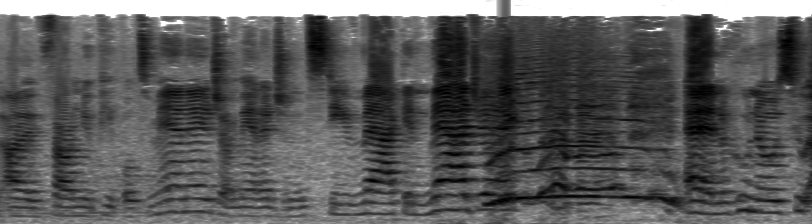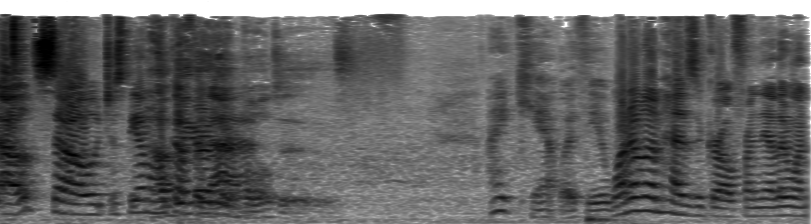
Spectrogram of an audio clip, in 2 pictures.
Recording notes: They sit down in their living room amidst the ambient sounds of New York City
